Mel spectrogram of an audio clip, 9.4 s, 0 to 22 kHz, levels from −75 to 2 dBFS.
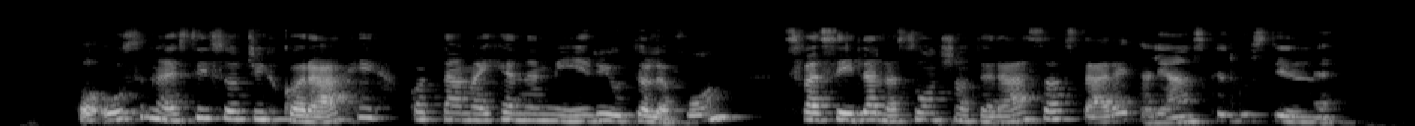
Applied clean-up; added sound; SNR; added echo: none; none; none; none.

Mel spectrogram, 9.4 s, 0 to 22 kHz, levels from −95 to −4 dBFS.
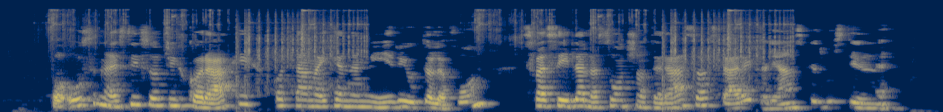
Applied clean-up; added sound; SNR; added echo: classical method Wiener filter.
